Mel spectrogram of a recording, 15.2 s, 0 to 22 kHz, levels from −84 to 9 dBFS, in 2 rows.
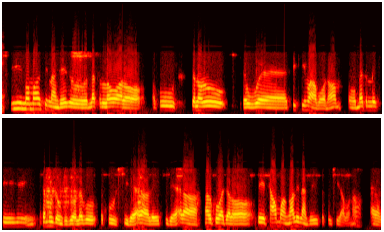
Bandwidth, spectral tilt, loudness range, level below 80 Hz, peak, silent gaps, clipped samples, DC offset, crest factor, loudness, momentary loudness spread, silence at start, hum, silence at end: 7.8 kHz; -7 dB/octave; 3 LU; -64 dBFS; -10 dBFS; none; under 0.1%; under 0.1%; 10 dB; -22 LUFS; 11 LU; 0 s; none; 0 s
